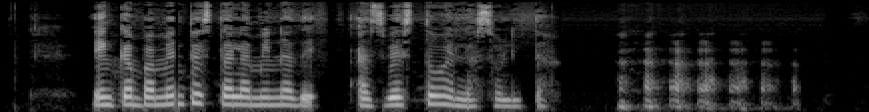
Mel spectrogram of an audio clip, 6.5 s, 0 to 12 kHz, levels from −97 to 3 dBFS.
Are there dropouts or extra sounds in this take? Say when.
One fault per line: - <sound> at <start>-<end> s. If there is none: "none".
- dropout at 1.3-1.3 s
- laugh at 4.6-6.0 s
